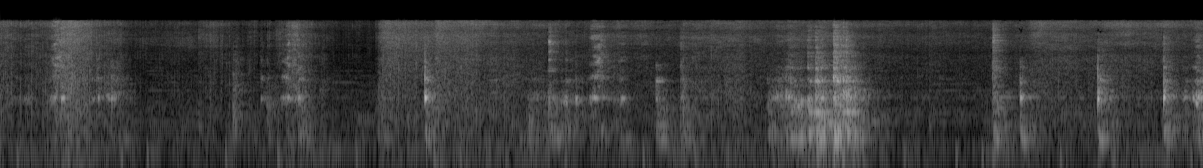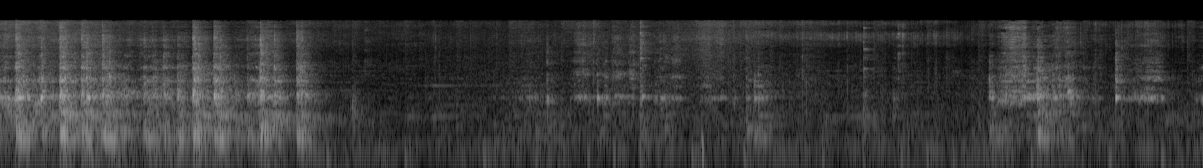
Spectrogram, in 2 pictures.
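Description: Food frying in a pan while pieces are flipped over. A steady sizzle runs under irregular scraping and clattering bursts from the turning, with many bursts spread across the stretch and no talk.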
